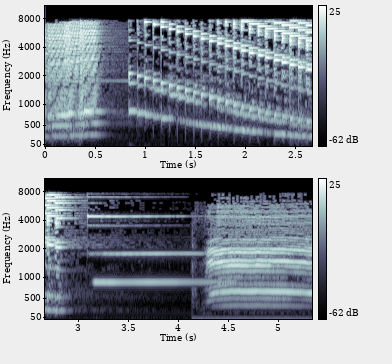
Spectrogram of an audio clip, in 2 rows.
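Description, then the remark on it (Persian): Several loud sheep bleats, including a long, quavering bleat that slides downward in pitch, with a brief steady tone between calls and no one speaking. The sheep was bought to be sacrificed for Eid and is waiting to be slaughtered. “این 12 بجه شد، آل گوسفند چه وقت میکشی؟”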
